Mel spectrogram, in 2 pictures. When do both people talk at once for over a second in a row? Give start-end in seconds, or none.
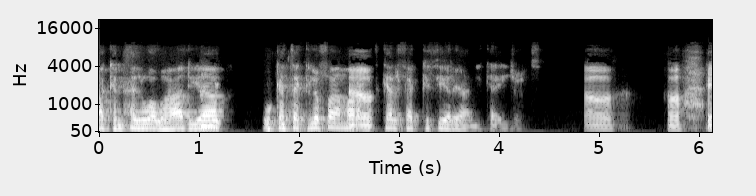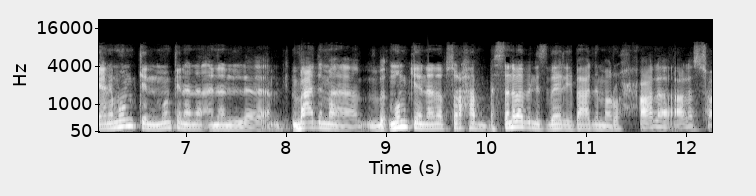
none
